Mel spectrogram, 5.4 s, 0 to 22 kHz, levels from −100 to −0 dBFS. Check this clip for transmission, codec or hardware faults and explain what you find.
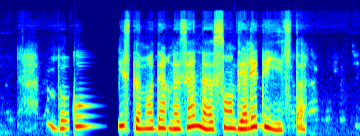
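Two transmission faults show up close together, early in the clip.

From 0.93 to 1.15 s there's repeated packet loss, giving that robotic sound. Four short gaps, the longest 60 ms, get papered over by stretching the previous audio, so about half that span is synthetic fill and it comes out choppy.

Right after, from 1.19 to 1.80 s, the audio smears into a fading buzz and then goes quiet for about 240 ms. That's most likely a long network dropout: roughly 600 ms never arrived, the receiver extended the last sound until it died out, and playback resumes without the lost stretch.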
